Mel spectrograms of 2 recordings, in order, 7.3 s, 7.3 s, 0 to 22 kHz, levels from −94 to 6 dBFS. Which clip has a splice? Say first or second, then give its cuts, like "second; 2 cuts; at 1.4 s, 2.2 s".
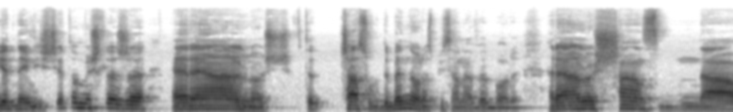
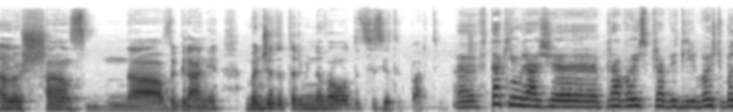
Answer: second; 1 cut; at 4.5 s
